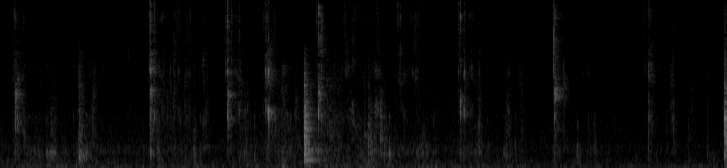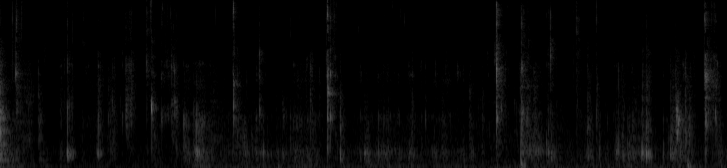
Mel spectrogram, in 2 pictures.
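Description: Close-up chewing and biting on spicy sauce-coated chicken feet: wet mouth smacks and crunches at irregular intervals, some sharp and loud, most soft.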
